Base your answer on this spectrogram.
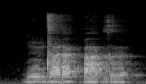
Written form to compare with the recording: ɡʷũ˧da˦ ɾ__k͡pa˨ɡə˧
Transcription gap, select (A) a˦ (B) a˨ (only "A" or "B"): A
